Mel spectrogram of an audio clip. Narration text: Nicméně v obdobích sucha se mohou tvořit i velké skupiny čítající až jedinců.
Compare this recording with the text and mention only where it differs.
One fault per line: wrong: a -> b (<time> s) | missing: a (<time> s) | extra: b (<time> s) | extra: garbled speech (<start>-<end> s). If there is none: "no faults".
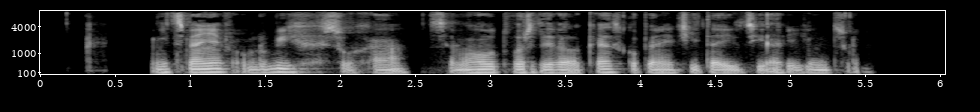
no faults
